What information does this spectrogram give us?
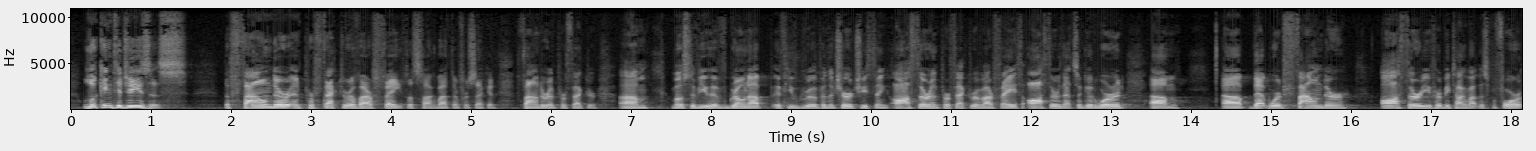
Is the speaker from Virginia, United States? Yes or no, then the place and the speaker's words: no; Chicago, Illinois, United States; growing up in Chicago, I was born in Chicago, but I lived in the suburbs, the n, the northwest suburbs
